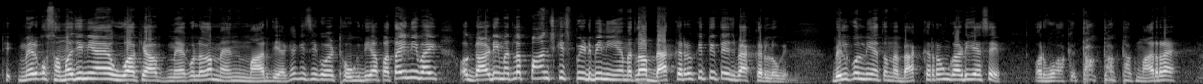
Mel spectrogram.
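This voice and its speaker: A young man from tells a story in a casual chat. His voice sits high for a man, and he talks in an animated, emphatic way, repeating words for effect. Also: fast talker. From Delhi. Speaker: podcast guest.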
